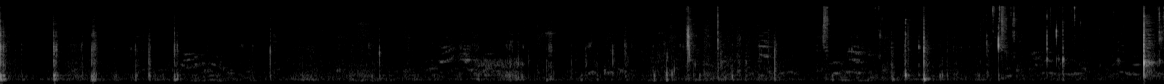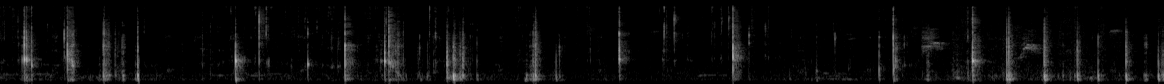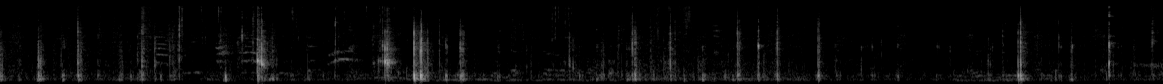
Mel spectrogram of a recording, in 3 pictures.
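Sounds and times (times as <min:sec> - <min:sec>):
person chewing food: 0:00.0 - 0:34.9
mouth smacks and clicks: 0:04.9 - 0:34.9.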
